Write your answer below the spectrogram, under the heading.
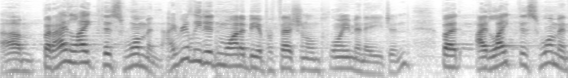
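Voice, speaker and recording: A man speaks in a New Jersey accent at a very fast pace. His intonation is lively. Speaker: yoga teacher. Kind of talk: public talk.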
